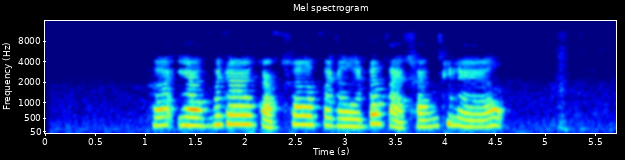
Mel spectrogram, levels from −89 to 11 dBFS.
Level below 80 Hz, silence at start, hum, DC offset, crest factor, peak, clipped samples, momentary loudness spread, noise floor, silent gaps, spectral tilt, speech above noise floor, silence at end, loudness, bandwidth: -68 dBFS; 1.05 s; none; under 0.1%; 16 dB; -8 dBFS; under 0.1%; 6 LU; -65 dBFS; none; -7.5 dB/octave; 42 dB; 1.15 s; -24 LUFS; 5.2 kHz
